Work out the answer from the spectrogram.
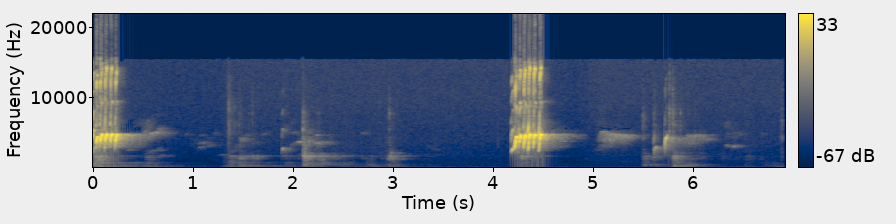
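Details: Female Atlantic canary calling to stimulate males to get ready and sing strongly; two loud, sharp, high chirps about four seconds apart, with faint soft rustling and clicks between.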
